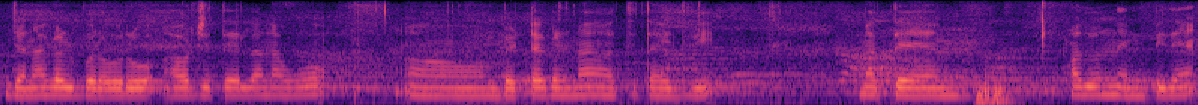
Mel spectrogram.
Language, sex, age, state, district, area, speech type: Kannada, female, 18-30, Karnataka, Tumkur, urban, spontaneous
